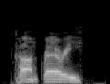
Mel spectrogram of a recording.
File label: "contrary", English; adjectives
